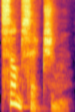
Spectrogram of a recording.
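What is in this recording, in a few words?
"subsection", British English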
